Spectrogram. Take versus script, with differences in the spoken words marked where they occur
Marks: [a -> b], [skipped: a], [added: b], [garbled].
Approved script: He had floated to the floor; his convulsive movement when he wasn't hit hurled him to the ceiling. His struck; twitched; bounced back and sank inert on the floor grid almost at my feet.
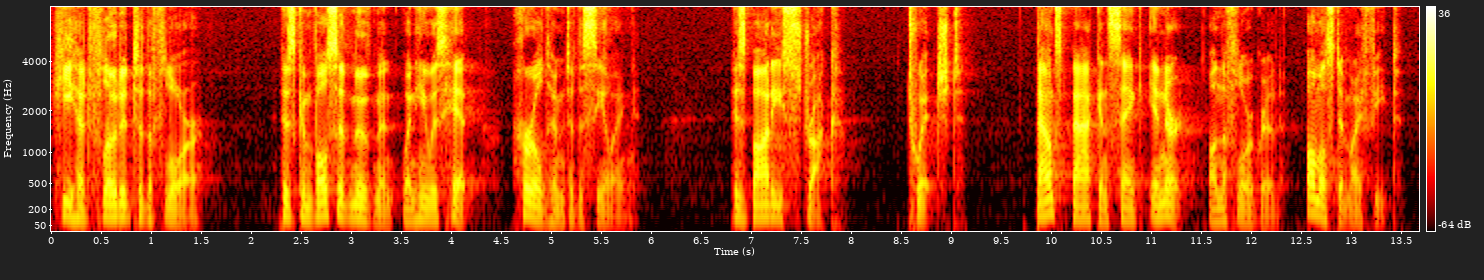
He had floated to the floor; his convulsive movement when he [wasn't -> was] hit hurled him to the ceiling. His [added: body] struck; twitched; bounced back and sank inert on the floor grid almost at my feet.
